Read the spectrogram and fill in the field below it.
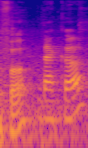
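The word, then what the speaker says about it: phở: va préparer le sale boulot bouillon pour le phare voilà ça se prononce comme ça le port donc un bouillon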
